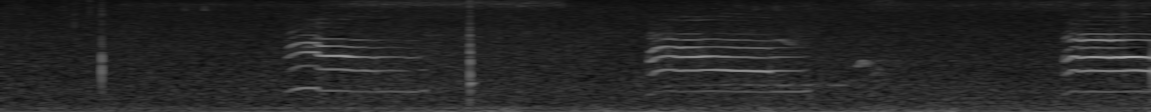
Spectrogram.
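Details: Meows from two separated cats calling to one another: three steady, level meows roughly two seconds apart, softer against a hissy background with a few faint clicks.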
